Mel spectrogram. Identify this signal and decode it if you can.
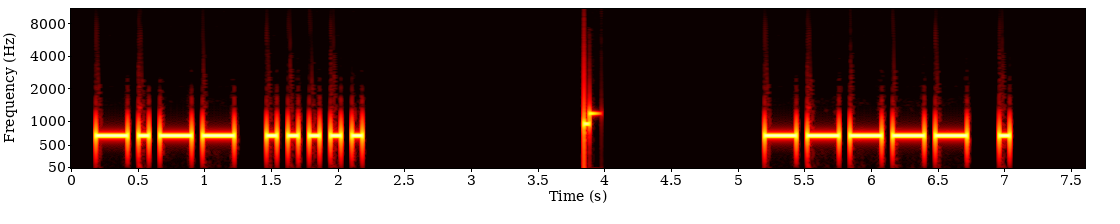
Morse code, heard as a keyed tone, about 15 wpm, 700 Hz. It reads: Y5 0E
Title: Single-Letter Single-Number 15wpm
